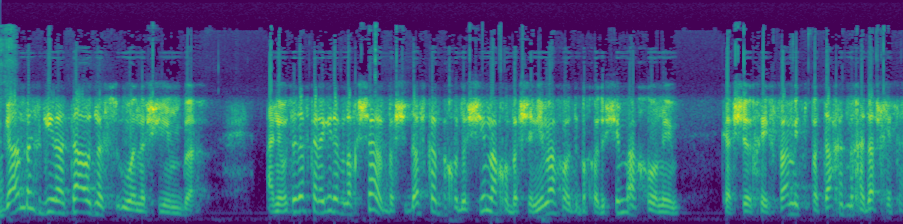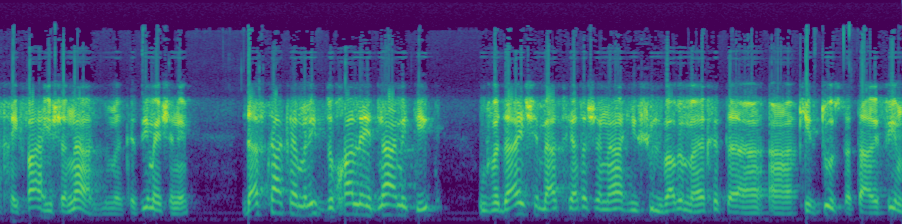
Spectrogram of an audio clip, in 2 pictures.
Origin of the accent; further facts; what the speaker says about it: Haifa, Haifa District, Israel; אני במקור חיפאי וגדלתי פה כחובב רכבת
